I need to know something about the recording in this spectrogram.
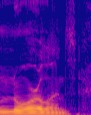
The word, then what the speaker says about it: New Orleans: these parts are you it's New Orleans it's one one word one syllable New Orleans um that's right yeah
